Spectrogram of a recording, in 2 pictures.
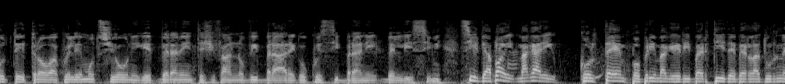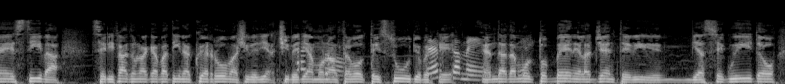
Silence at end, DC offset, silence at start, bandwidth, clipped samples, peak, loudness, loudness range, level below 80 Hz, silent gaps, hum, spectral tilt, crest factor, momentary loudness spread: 0 s; under 0.1%; 0 s; 8.6 kHz; under 0.1%; -4 dBFS; -20 LUFS; 2 LU; -38 dBFS; none; none; -6 dB/octave; 16 dB; 5 LU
